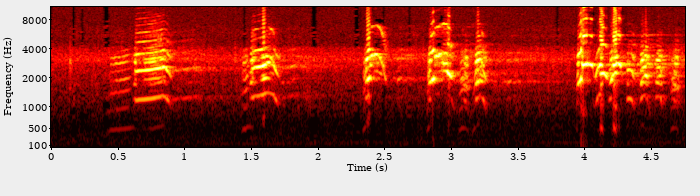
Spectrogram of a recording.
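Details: Bald eagle at Big Bear giving a series of high, thin, chittering piping notes in short bursts, each a quick stuttered cluster, spaced about a second apart, the last burst longest, over a faint steady hiss.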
